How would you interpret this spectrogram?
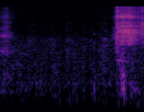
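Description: A small dog lets out one short, sharp bark or growl near the end, fairly faint against a quiet background with soft breathing-like noise before it.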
